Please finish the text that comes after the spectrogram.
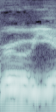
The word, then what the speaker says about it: Ryu: And I don't know if you spoke about their new ace, Jin Ryu. Am I saying it right, Jim? In Ryu, yep.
